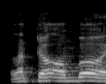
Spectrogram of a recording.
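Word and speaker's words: Ledokombo: Ledo Ombo ya itu bacanya.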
